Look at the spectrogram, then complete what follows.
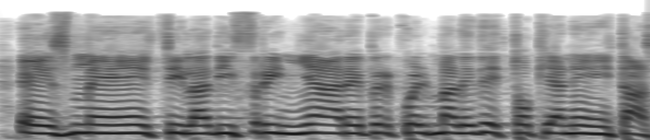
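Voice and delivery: high, exasperated outburst; irritated snap without much added volume; snapped. A narrator's reading. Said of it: "sbottò Ford".

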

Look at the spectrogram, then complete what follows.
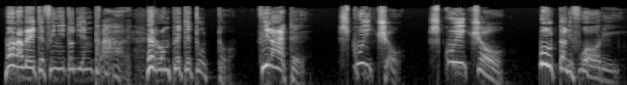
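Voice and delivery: high, loud yell; shouting. Acted. Aunt yelling as a vase shatters, shouting. Urlò zia Maddalena.

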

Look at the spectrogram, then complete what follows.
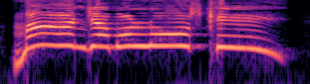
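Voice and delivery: very high, drawn-out taunting yell; shrieked, slow insult; shouting with all might. A narrator's reading. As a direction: yell it high, stretching the words. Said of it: "gridò più forte che poté".

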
